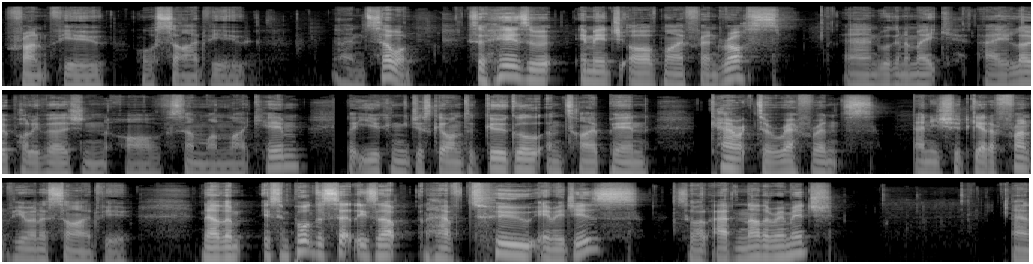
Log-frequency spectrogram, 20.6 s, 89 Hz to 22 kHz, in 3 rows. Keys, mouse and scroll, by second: 0.7 KP_1, 5.1-16.5 middle drag, 16.5-18.3 drag, 19.1-20.5 drag.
